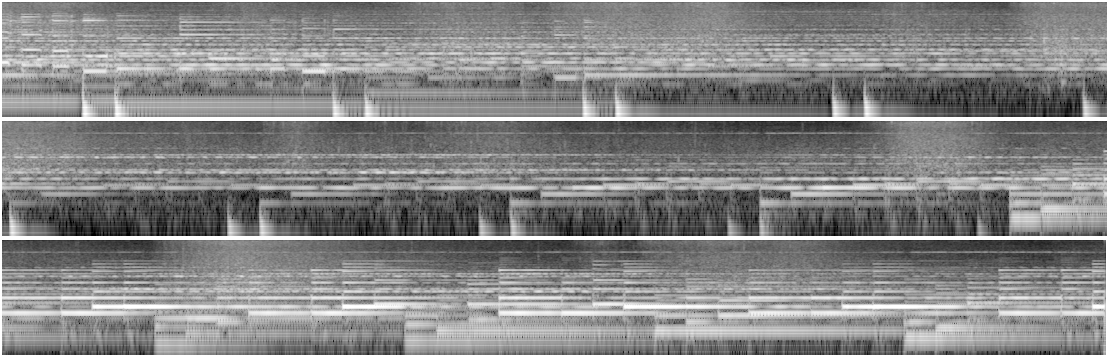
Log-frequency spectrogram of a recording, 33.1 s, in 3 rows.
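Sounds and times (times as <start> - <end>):
background music: 0.0 - 33.1.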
